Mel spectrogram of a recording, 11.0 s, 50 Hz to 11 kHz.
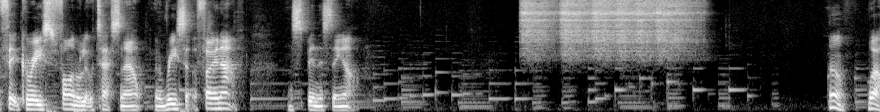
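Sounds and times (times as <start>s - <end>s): bicycle freehub buzzing: 6.5s - 9.0s.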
